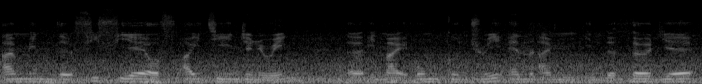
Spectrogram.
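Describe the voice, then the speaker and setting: A man's voice: mid-range voice, fairly even intonation, measured pace. Hesitant young man, noisy room. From France. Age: 20s. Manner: hesitant, many "uh"s. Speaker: exchange student. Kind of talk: casual personal introduction. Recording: loud background noise.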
